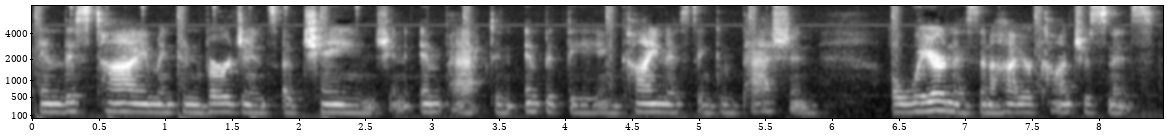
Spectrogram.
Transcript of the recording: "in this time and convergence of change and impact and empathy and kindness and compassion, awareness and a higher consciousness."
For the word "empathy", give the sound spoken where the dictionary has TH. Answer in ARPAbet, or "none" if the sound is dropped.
TH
